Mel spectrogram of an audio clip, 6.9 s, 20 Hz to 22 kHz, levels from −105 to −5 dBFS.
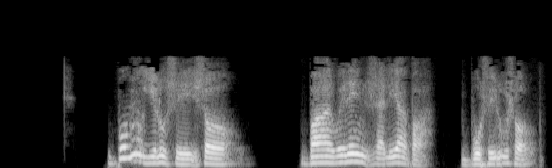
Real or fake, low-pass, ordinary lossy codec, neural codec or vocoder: fake; 5.4 kHz; MP3, 24 kbps; codec, 16 kHz in and 24 kHz out, 0.4 kbps, LongCat-Audio-Codec, fine tuned four codebook decoder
